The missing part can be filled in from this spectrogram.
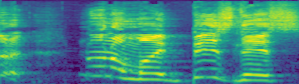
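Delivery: very high, angry, affronted, indignant tone. Voicing a beggar repeating a rider's brush-off: angry beggar. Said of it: "getting angry at this point".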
